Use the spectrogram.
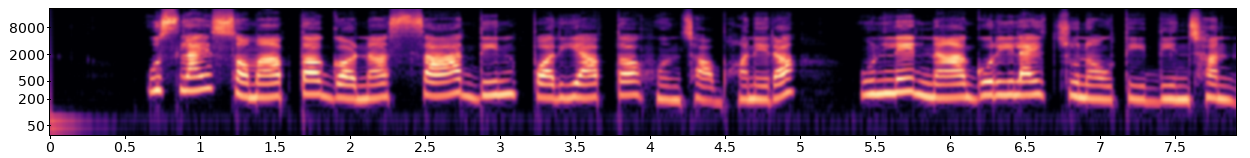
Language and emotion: Nepali, neutral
